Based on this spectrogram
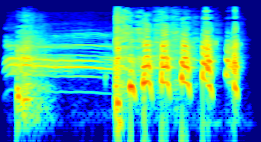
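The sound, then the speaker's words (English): A human voice lets out a long, drawn-out scream, then breaks into a quick run of six short, sharp shrieks, loud with nothing else behind them. “It's just human screams.”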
